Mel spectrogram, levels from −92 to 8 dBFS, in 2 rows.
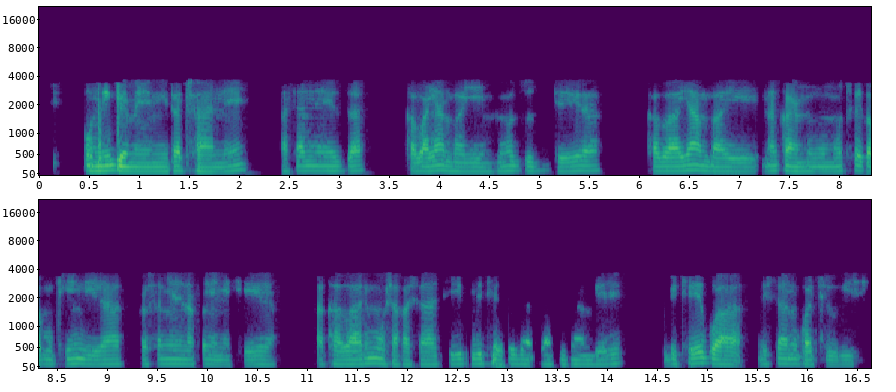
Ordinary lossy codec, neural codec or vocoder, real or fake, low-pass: MP3, 32 kbps; codec, 44.1 kHz, 2.6 kbps, SNAC; fake; 3.6 kHz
